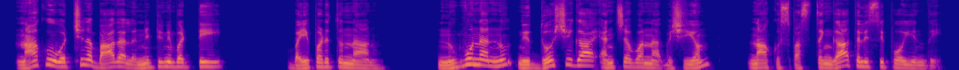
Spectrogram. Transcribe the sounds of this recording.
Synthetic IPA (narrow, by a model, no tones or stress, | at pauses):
naːkuʋɐt͡ʃːinɐbaːd̪ɐlɐnːiʈinibɐʈːi | bʱɐjɐpɐɽut̪unːaːnu | nuʋːunɐnːuniɾd̪oːʂiɡaːʔeɲt͡ʃɐʋɐnːɐʋiʂɐjɐm | naːkuspɐʂʈɐŋɡaːt̪e̞lisipo̞ːjind̪ḭ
